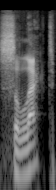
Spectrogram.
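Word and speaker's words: Celect: sensing firm which is I believe it's pronounced select but it's with a C and they said that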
